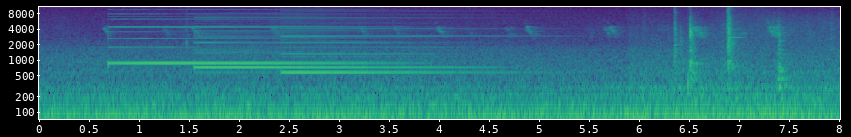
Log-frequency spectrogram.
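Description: Chime doorbell ringing three descending notes, struck about a second apart, each left to ring and slowly fade. A few sharp clicks follow near the end.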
